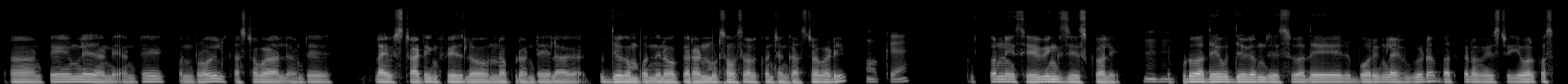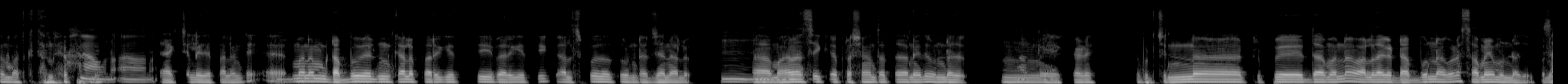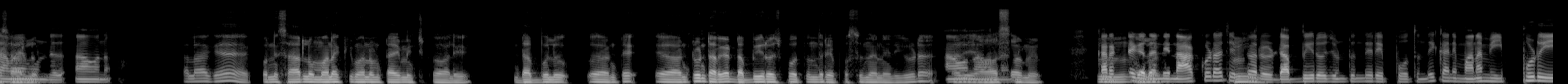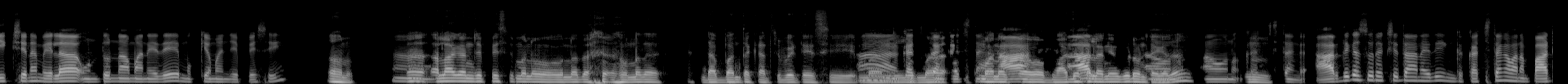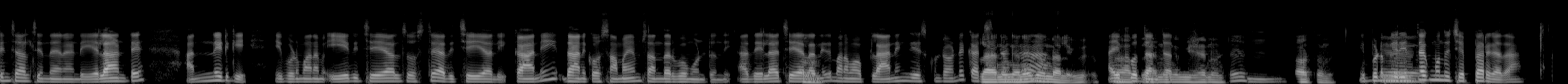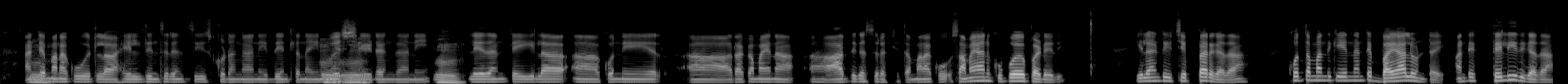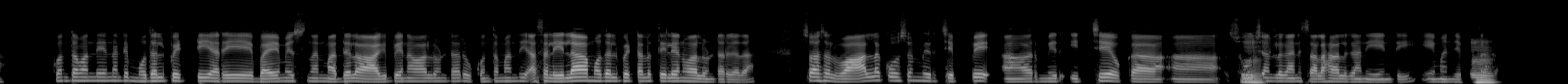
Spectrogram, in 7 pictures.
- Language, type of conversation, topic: Telugu, podcast, ఆర్థిక సురక్షత మీకు ఎంత ముఖ్యమైనది?
- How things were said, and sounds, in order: in English: "లైఫ్ స్టార్టింగ్ ఫేస్‌లో"; other background noise; in English: "సేవింగ్స్"; in English: "బోరింగ్ లైఫ్"; in English: "వేస్ట్"; other noise; laughing while speaking: "బతుకుతాం జెప్పండి"; in English: "యాక్చువల్‌గా"; in English: "ట్రిప్"; chuckle; in English: "ప్లానింగ్"; in English: "ప్లానింగ్"; in English: "ప్లానింగ్ విజన్"; tapping; lip smack; in English: "హెల్త్ ఇన్స్యూరెన్స్"; in English: "ఇన్‌వెస్ట్"; lip smack; in English: "సో"; in English: "ఆర్"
